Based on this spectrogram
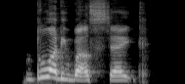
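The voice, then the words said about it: Bad put-on British accent. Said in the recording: “That was a terrible. Bad British accent that I just coughed out.”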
